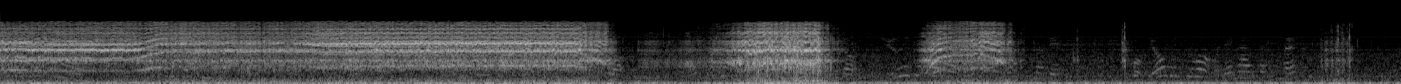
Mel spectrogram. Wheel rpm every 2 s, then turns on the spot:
170, 220, 200, 50, 60, 30, 0.
6-8 10-12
